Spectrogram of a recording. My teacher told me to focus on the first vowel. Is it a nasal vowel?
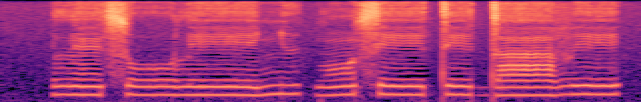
yes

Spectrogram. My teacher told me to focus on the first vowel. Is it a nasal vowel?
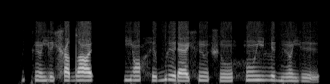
yes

